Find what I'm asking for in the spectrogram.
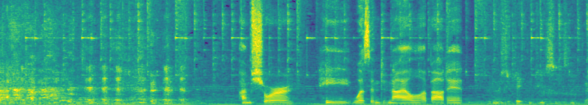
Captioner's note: laugh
